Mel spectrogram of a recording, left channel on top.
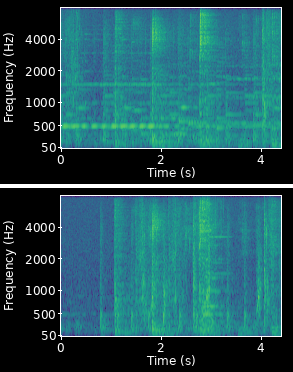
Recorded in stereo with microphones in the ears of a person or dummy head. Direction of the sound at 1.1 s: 35° right (ahead or behind).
